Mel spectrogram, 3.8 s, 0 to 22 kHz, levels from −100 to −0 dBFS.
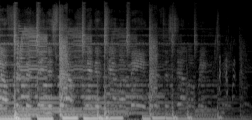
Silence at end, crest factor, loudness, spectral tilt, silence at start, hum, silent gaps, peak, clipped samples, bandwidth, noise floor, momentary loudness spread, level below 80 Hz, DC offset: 0.45 s; 18 dB; -38 LUFS; -5 dB/octave; 0 s; none; none; -18 dBFS; under 0.1%; 17.5 kHz; -61 dBFS; 17 LU; -38 dBFS; under 0.1%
